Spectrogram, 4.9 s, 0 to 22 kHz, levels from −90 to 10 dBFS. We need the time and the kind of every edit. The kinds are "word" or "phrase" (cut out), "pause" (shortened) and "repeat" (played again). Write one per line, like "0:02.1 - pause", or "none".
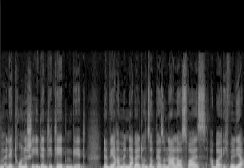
0:02.3 - word
0:02.7 - word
